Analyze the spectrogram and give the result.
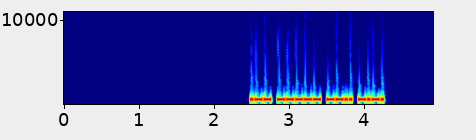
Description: Morse code, heard as a keyed tone, about 40 wpm, 700 Hz. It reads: W0ZC
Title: USA Call Signs - 4 Characters - Repeated 3x - 40wpm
